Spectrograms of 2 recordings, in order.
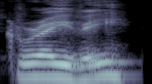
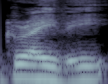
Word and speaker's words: Graeve: If people want to get hold of you, uh it's a bit confusing because you call yourself Data Coach Gravy. Uh, but that's because of your surname.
